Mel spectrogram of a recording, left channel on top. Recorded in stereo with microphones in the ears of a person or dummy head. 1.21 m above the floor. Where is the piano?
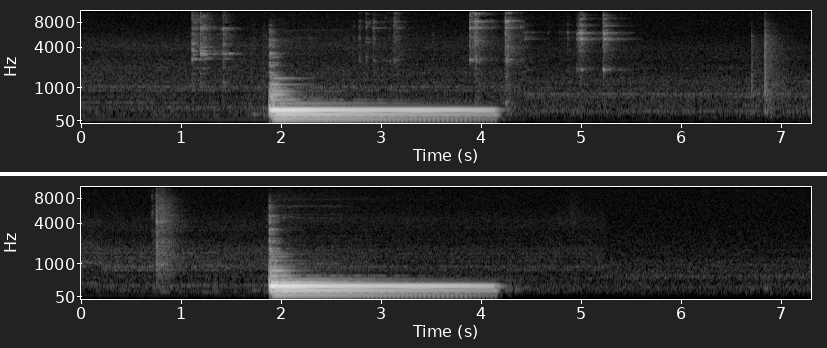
25° right (ahead or behind), 0.6 m.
